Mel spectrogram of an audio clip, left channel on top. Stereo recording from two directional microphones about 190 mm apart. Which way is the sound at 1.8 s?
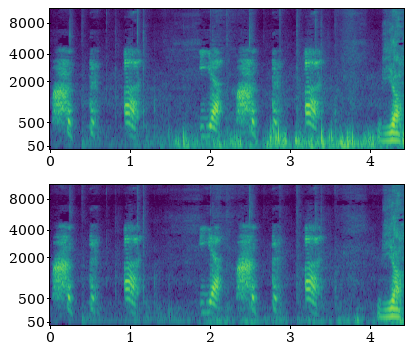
Centre (ahead or behind).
